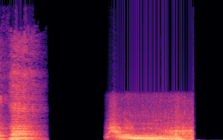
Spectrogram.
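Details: Big cat roaring: two harsh, rough, noisy bursts, a short one under a second followed after a silent pause by a longer, steady growling roar of about one and a half seconds, abruptly cut off.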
